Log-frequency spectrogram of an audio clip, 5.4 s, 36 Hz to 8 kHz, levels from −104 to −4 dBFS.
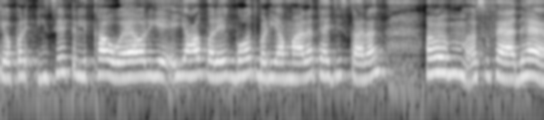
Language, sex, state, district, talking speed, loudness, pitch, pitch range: Hindi, female, Delhi, New Delhi, 230 wpm, -15 LUFS, 260 Hz, 245-275 Hz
